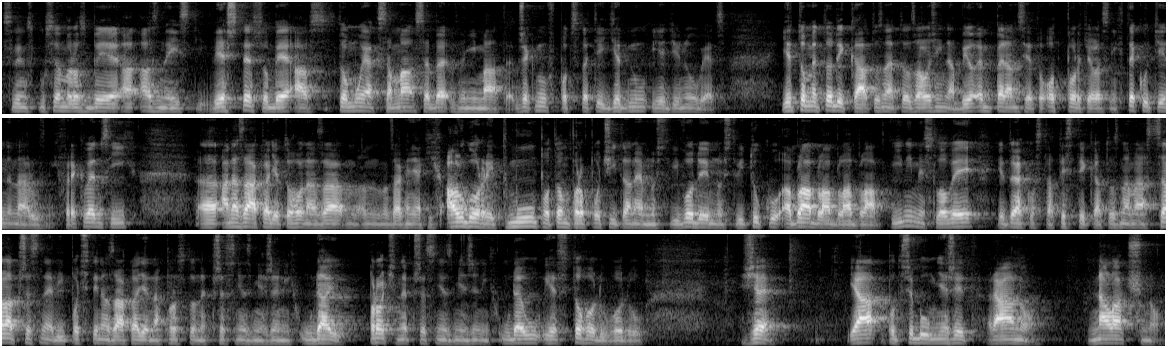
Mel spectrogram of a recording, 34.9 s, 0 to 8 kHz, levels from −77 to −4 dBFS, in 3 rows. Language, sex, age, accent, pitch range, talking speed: Czech, male, 40-59, native, 85-100 Hz, 150 wpm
